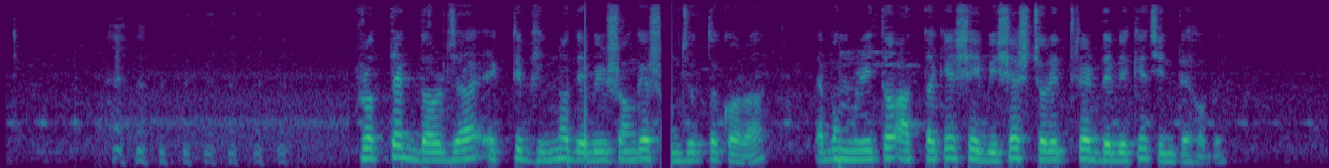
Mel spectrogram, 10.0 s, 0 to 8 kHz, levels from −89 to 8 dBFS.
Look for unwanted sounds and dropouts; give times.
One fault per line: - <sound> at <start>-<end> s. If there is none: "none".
- laugh at 0.8-2.3 s
- dropout at 5.0-5.0 s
